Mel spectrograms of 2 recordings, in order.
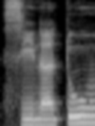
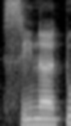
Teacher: There must be joining, but also a heavy nasal sound made, as follows: sinatun. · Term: idgham with ghunnah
